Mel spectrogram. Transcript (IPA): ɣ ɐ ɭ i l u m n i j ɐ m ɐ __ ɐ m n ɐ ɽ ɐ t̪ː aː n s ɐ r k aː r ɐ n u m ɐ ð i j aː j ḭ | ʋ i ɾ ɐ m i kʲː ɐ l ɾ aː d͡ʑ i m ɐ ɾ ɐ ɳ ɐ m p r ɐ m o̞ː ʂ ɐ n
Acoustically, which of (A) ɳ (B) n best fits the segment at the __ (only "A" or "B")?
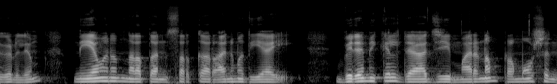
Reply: B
